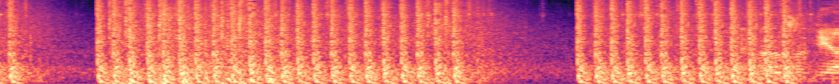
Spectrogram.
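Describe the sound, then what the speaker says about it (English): Rapid automatic gunfire from the military shooter game Arma rattles in two loud, sustained bursts, the rounds evenly spaced, with a brief pause between them and no talk. "that AI shooting you from the balcony, get back in cover"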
